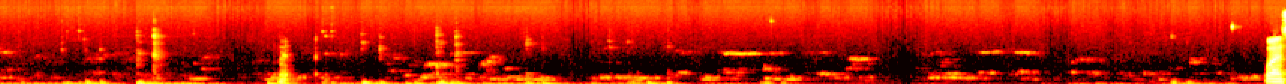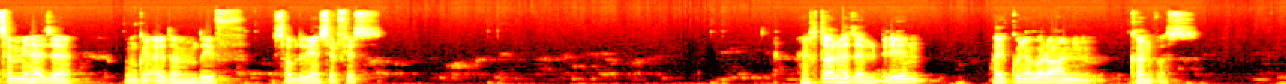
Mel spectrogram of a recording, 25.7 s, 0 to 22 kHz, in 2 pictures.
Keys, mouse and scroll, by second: 0.7 click, 2.5 i, 3.2 click, 5.3 i, 6.4 alt+a, 7.6-8.4 scroll up 3, 11.7 Escape, 13.2 click, 14.1-20.8 click, 20.8-21.7 scroll down 7, 21.7 click, 22.4-23.0 scroll up 3, 23.0 scroll up 2, 23.1 click, 24.1 click, 25.6-25.7 scroll down 5.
